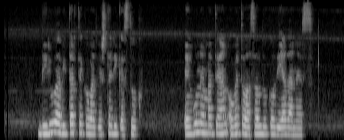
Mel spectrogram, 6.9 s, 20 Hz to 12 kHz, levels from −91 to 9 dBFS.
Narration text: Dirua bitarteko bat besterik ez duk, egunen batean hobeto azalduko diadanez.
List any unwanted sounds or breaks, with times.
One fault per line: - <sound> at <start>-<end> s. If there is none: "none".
none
